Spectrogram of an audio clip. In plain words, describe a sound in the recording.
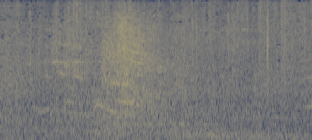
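Laser blasters fire in a distant battle.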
